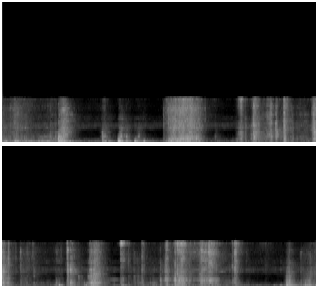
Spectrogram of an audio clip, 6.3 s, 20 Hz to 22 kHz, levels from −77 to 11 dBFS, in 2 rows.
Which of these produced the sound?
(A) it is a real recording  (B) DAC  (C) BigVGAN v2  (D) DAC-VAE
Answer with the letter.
D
